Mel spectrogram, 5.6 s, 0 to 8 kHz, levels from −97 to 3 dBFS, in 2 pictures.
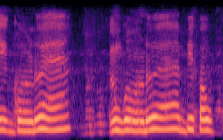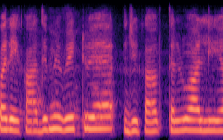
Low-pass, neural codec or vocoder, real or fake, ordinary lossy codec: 7.2 kHz; vocoder, 44.1 kHz, 128 mel bands, Pupu-Vocoder; fake; none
